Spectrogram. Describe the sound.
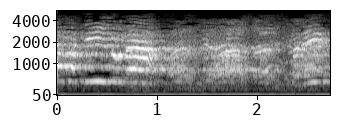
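A crowd shouts in unison, answering the Nara-e-Takbeer call at a religious speech. Many voices merge into one loud, sustained chanted cry that holds for a few seconds with slight swells.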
